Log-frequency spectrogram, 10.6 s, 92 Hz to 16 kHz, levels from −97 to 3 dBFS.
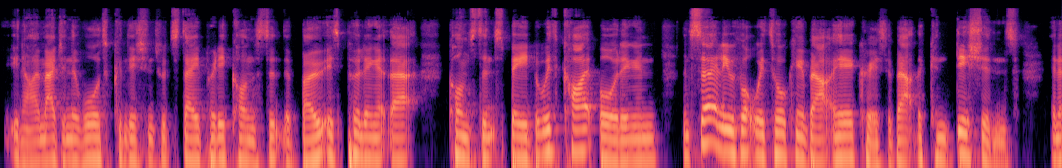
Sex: male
